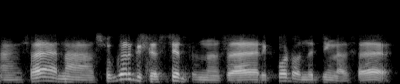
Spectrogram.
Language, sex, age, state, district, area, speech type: Tamil, male, 45-60, Tamil Nadu, Sivaganga, rural, conversation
